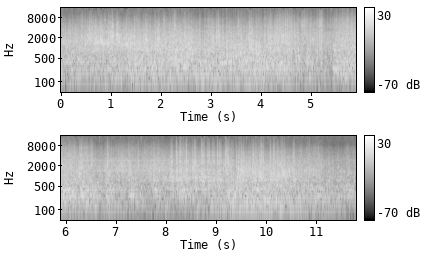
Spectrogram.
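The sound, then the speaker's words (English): A loud, continuous roar of rumbling rock fall and crashing debris over a steady mechanical hum of tanks pumping out fuel, with endless creaking from the interior of the cab running through the dense noise throughout. “I love that those endless creaking sounds and the interior of the cab here and the rock fall. Just this endless hum of the tanks pumping out the fuel here.”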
